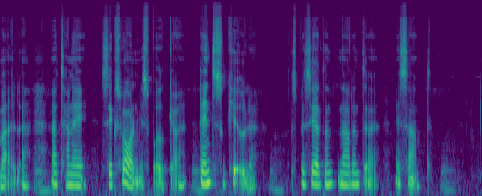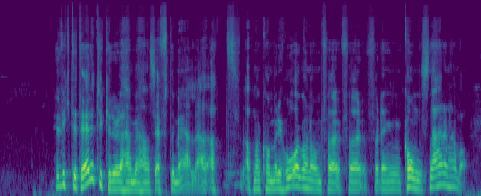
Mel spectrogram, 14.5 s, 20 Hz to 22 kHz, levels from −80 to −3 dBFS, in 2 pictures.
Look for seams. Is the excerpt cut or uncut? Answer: uncut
